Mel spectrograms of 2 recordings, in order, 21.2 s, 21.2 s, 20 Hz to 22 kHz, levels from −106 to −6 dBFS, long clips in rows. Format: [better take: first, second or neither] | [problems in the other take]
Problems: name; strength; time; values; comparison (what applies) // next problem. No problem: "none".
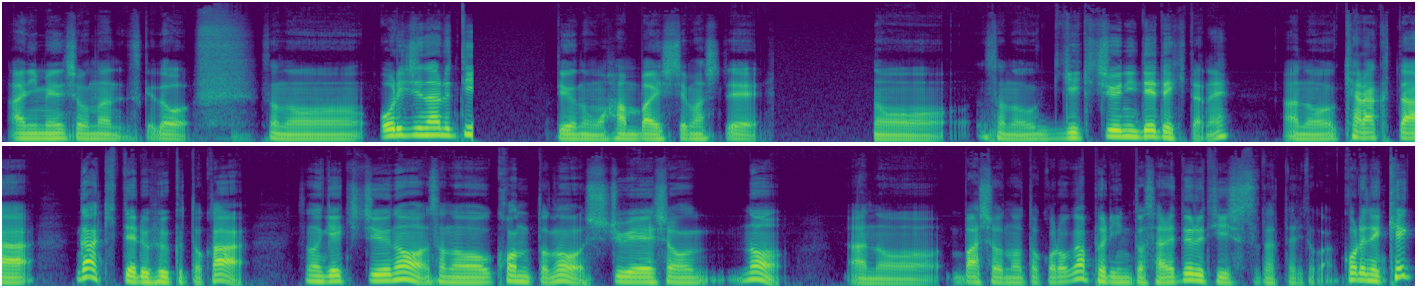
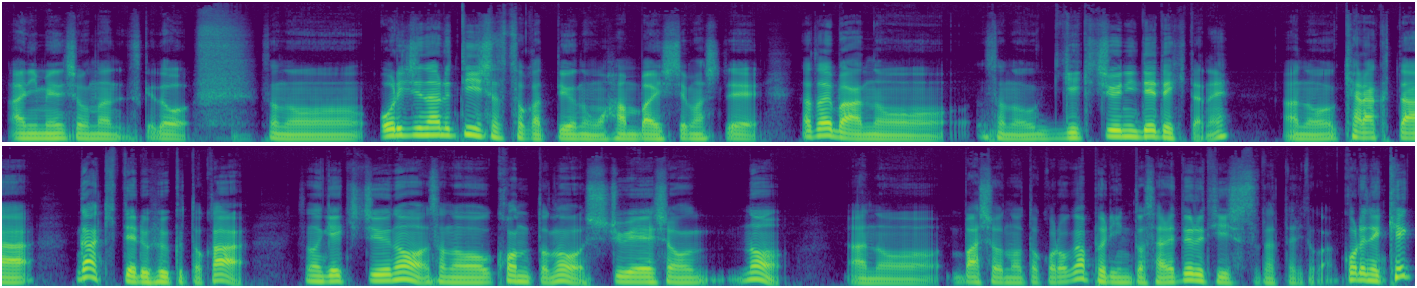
second | audio cutting out; at 3.5 s for 0.5 s and at 6 s for 1 s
